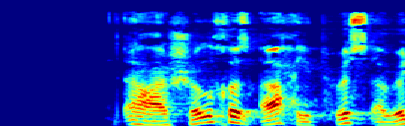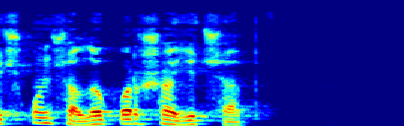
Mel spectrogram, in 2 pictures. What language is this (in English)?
Abaza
